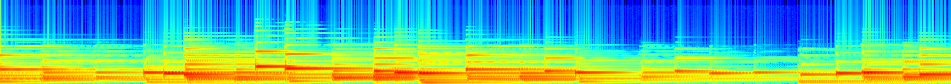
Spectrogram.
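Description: Gentle background piano music: single notes and chords struck a few times a second, each ringing out and fading.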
